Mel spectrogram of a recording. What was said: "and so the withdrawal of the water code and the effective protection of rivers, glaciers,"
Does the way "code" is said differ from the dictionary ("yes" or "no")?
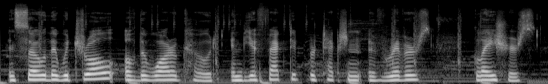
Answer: no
